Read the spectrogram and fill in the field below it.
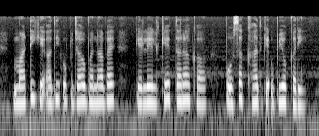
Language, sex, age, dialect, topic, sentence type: Maithili, female, 25-30, Southern/Standard, agriculture, question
